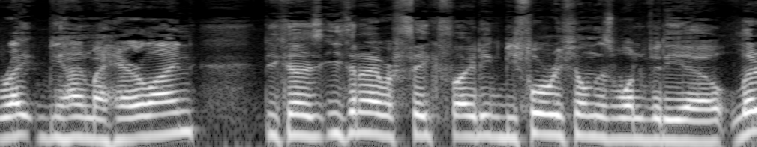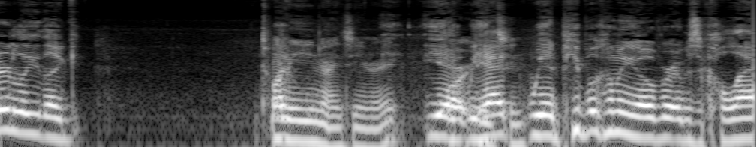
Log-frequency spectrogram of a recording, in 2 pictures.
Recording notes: We’re back in Jersey for our mom’s birthday walking through the garden recording the podcast on our phones.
